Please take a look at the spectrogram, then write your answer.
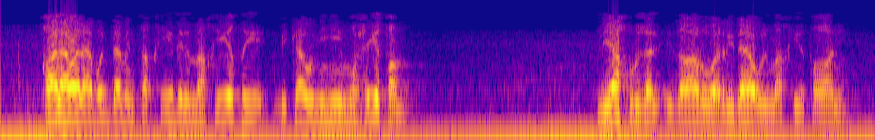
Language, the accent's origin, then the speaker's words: Arabic; Egypt; بنسميه عندنا في مصر الجلابية.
